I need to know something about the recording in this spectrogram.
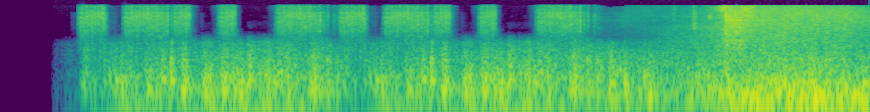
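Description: Thunderstorm sound effect: a deep thunder rumble under a rain-like hiss starts suddenly about a third of a second in. The hiss cuts in and out, and a louder, brighter crash of thunder swells near the end.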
